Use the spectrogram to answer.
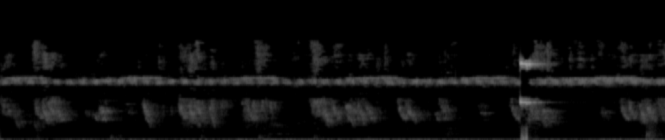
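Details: Blue-crowned hanging parrot in full song: a fast series of thin, high, squeaky chirps repeated roughly twice a second, with a brief sharp click near the end, over a steady low hum.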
